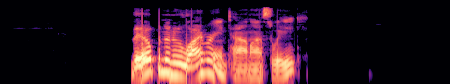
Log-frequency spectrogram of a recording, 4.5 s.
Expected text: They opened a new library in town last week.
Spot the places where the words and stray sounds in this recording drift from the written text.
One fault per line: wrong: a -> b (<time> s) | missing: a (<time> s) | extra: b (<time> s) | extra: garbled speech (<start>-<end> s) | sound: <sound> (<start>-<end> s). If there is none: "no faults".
no faults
